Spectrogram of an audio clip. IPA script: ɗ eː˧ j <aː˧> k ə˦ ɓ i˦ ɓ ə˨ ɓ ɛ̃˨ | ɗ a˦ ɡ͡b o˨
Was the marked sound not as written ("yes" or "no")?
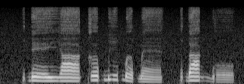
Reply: no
